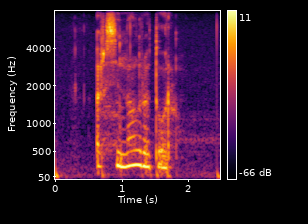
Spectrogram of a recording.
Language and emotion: Russian, neutral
